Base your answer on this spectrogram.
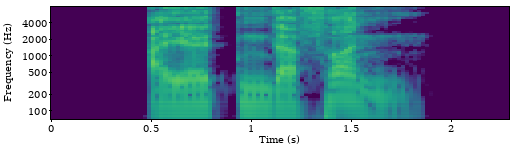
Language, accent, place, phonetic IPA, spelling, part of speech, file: German, Germany, Berlin, [ˌaɪ̯ltn̩ daˈfɔn], eilten davon, verb, De-eilten davon.ogg
- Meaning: inflection of davoneilen: 1. first/third-person plural preterite 2. first/third-person plural subjunctive II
